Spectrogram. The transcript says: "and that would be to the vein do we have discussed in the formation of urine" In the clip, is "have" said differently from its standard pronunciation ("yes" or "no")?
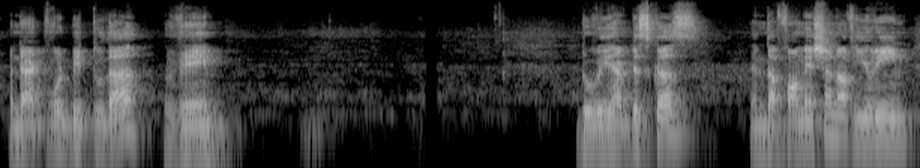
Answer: no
